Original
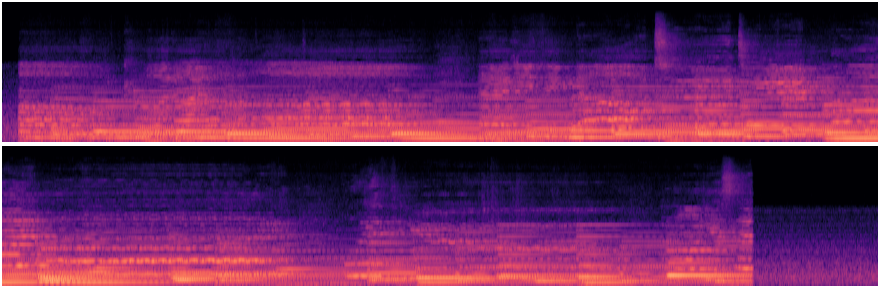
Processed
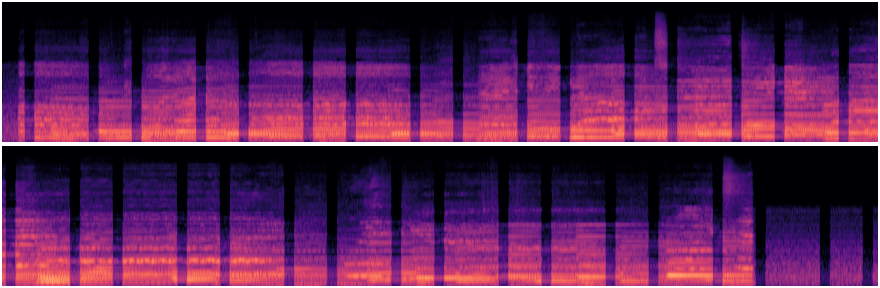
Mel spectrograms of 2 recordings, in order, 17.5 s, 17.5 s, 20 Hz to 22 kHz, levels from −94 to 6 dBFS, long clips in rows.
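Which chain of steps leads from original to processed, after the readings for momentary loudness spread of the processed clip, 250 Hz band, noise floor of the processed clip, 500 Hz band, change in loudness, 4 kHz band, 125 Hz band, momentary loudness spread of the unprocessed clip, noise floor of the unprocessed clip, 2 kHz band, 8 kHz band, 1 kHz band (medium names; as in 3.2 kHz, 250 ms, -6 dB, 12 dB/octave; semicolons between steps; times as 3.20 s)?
7 LU, -1.5 dB, -50 dBFS, -1.0 dB, -1.5 dB, -1.0 dB, -6.0 dB, 7 LU, -47 dBFS, -1.0 dB, no reading, -1.0 dB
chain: de-hum 51.75 Hz, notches 3; trance gate "xx.xxxxx.x" 140 bpm -24 dB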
